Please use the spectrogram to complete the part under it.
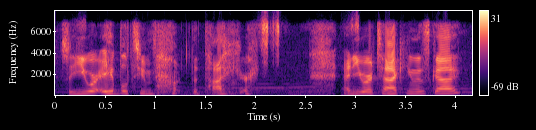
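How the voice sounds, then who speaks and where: Man, game master, high bright voice, casual tabletop narration, music behind. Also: steady tone, normal speed. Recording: dull lo-fi sound, music behind.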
